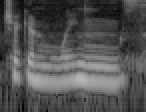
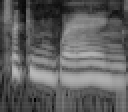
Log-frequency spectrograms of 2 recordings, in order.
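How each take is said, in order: First: The second word has an 'i' vowel, 'wings'. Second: The second word has an 'a' vowel, 'wangs'. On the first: The speaker calls it right. "It should be chicken wings" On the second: The speaker calls it wrong. "Why are you pronouncing it chicken wangs?"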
